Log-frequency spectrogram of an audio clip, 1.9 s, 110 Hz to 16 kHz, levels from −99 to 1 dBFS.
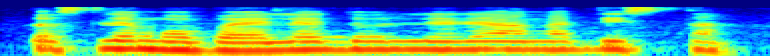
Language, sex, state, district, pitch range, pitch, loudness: Konkani, female, Goa, North and South Goa, 200-210 Hz, 205 Hz, -21 LUFS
